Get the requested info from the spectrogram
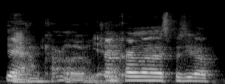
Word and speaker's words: Giancarlo Esposito: Is it Giancarlo? I'm going to butcher his name. – Giancarlo Esposito.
